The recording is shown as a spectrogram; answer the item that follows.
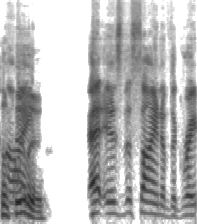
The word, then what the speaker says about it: Cthulhu: Next thing I know, I'm going to be worshiping Cthulhu. Cthulhu. I know it can be pronounced Cthulhu as well.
